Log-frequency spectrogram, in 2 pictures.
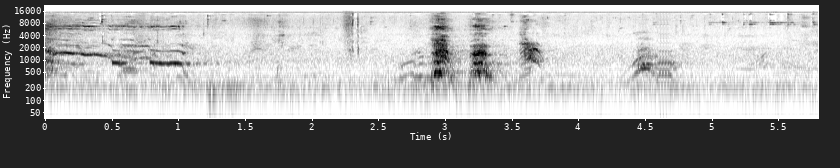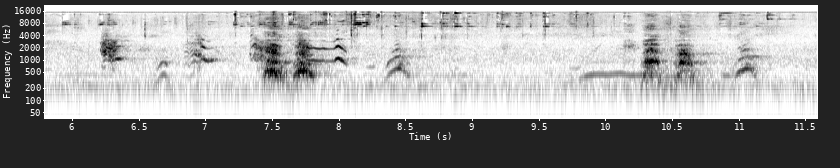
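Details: Dogs playing at a dog park give scattered short barks and yips with whiny, rising whimpers in between, irregular bursts spread across the stretch, over a low steady background hum.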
